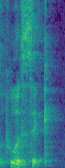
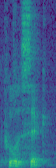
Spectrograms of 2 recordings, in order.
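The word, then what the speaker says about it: Pulisic: Dortmund because i' I've been told it's Pula sick actually he doesn't have the accent over the C so it's Pula sick I'll pronounce it how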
